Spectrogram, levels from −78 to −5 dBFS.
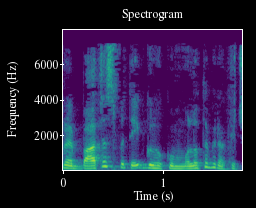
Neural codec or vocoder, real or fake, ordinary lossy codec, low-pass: codec, 16 kHz, 1 kbps, X-Codec, WavLM features, trained on Multilingual LibriSpeech; fake; MP3, 32 kbps; 7.2 kHz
